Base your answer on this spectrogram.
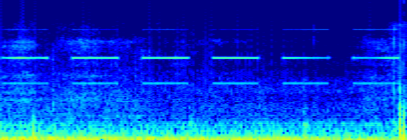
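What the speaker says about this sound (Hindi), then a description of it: "ये हमारी गाड़ी स्टार्ट हो चुकी है" Reversing beeps from a vehicle pulling away, a steady series of evenly spaced high beeps repeating about every half second over a low engine rumble, with a sharp knock right at the end.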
